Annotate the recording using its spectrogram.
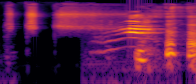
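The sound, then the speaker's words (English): A hungry cat gives a single drawn-out meow that rises in pitch and then cuts off, fairly loud. Short soft rustles come before it, with a few quick bursts afterward. “Meow, meow, meow, meow. Yes, yes, I know, you're hungry.”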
